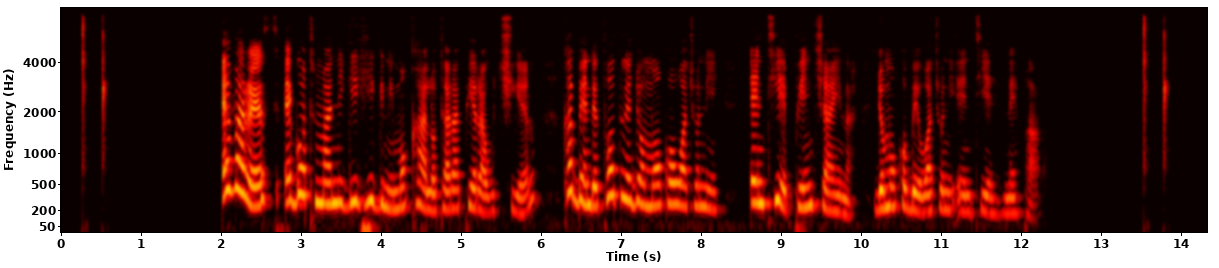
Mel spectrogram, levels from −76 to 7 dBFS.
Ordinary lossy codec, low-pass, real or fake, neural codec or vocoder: none; 7.2 kHz; real; none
